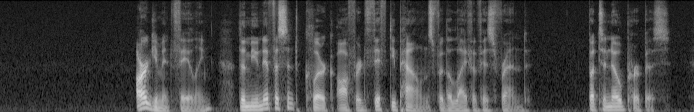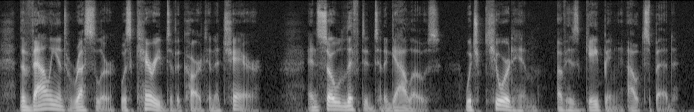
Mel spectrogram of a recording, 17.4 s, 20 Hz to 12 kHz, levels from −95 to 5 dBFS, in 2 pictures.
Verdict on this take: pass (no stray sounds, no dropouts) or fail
pass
